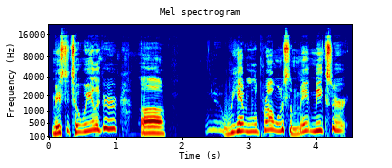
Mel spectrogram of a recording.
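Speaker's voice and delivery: very high-pitched backwoods yokel voice. Retold or imitated. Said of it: "Cletus is like".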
